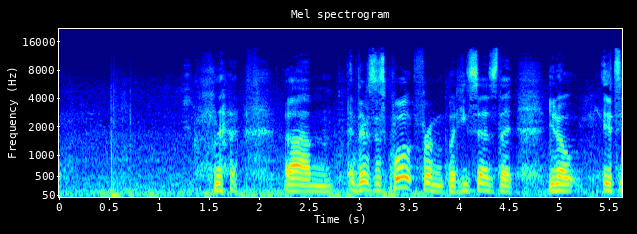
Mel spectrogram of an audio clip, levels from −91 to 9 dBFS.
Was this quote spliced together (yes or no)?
yes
